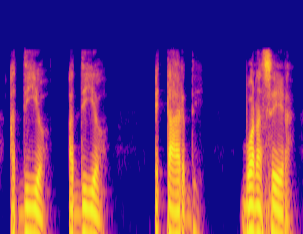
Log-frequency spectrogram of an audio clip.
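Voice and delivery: ordinary delivery, nothing marked

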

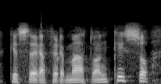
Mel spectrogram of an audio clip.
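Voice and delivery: ordinary delivery, nothing marked

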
